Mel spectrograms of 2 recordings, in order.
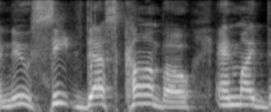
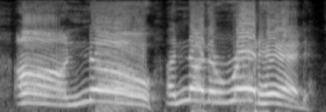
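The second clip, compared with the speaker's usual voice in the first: loud, angry, very slow outburst; 5 semitones higher, 4 dB louder than usual. Retelling what the new teacher said to the class: imitating a loud angry voice. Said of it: "loud, angry voice".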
